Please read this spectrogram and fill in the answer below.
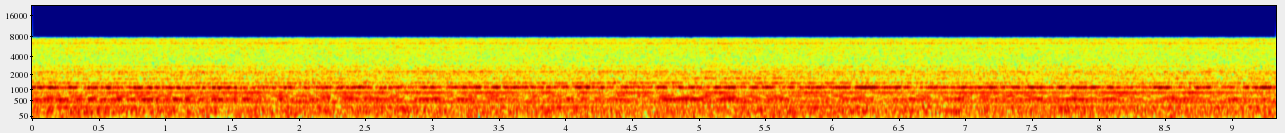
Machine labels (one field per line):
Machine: fan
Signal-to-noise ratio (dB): -6 dB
